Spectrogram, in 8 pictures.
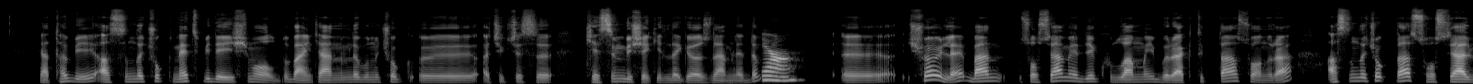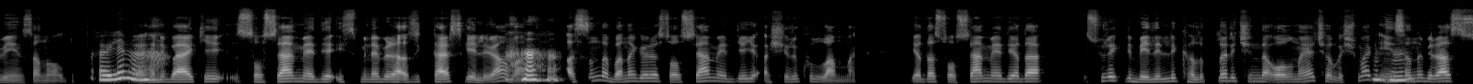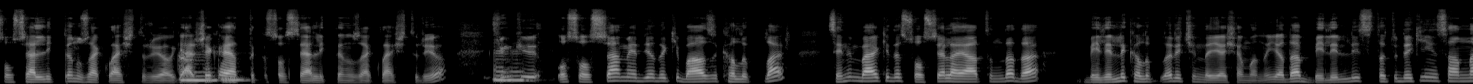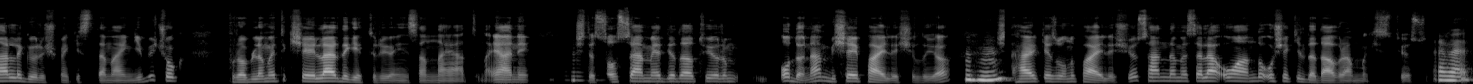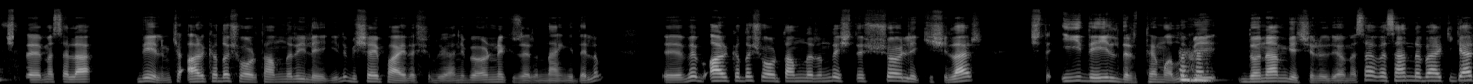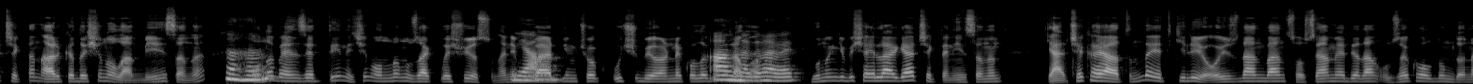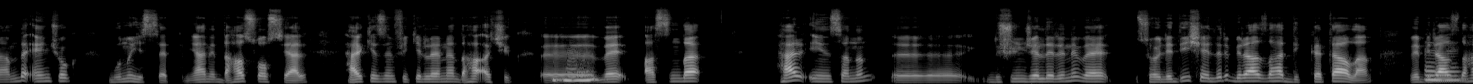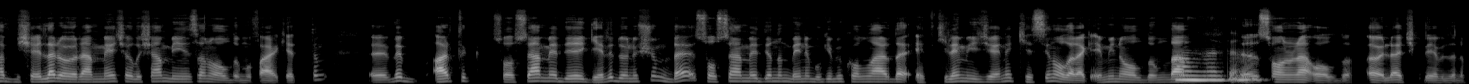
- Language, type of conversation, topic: Turkish, podcast, Sosyal medyada gerçek benliğini nasıl gösteriyorsun?
- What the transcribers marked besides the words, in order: other background noise; giggle; chuckle; tapping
